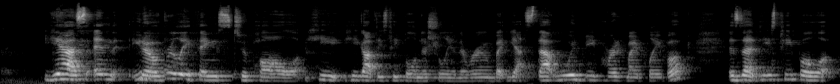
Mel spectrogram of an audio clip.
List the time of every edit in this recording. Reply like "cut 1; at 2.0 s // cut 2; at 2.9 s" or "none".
cut 1; at 1.6 s // cut 2; at 2.3 s // cut 3; at 3.0 s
